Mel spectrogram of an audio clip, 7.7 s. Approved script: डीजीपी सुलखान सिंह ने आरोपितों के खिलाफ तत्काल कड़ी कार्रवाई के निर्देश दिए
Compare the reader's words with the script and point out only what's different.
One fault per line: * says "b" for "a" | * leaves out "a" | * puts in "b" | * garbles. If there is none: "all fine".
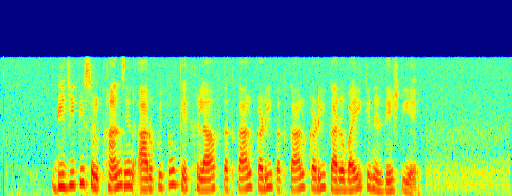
* leaves out "सिंह"
* puts in "तत्काल कड़ी"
